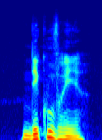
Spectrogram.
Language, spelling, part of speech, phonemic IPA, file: French, découvrir, verb, /de.ku.vʁiʁ/, Fr-découvrir.ogg
- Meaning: 1. to discover 2. to show, to reveal 3. to leave uncovered, to expose 4. to leave unprotected, to expose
